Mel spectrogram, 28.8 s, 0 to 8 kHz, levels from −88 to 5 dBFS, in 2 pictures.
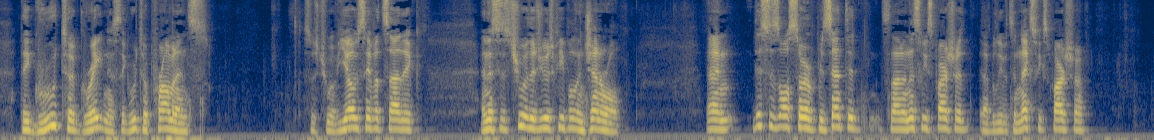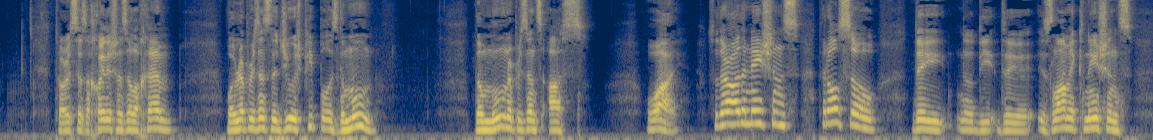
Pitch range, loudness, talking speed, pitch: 140-170 Hz, -13 LUFS, 150 wpm, 155 Hz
